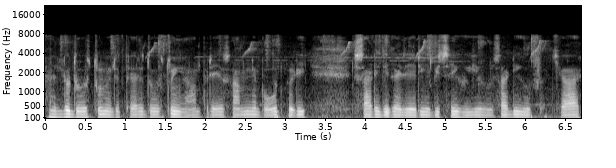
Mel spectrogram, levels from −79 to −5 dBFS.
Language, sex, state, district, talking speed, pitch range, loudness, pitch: Hindi, female, Rajasthan, Bikaner, 215 wpm, 100-110 Hz, -19 LUFS, 105 Hz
